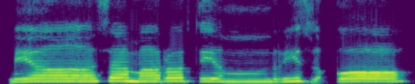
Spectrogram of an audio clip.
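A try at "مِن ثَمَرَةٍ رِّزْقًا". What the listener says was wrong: Nggak, dia nunnya hilang, jadi ro 100%. Samaratir, samaratir.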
